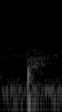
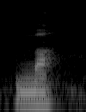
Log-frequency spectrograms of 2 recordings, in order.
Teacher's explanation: So P is like an unvoiced M, but there's no airflow through the nose.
